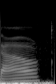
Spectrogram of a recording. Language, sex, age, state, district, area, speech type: Assamese, male, 45-60, Assam, Dhemaji, rural, spontaneous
